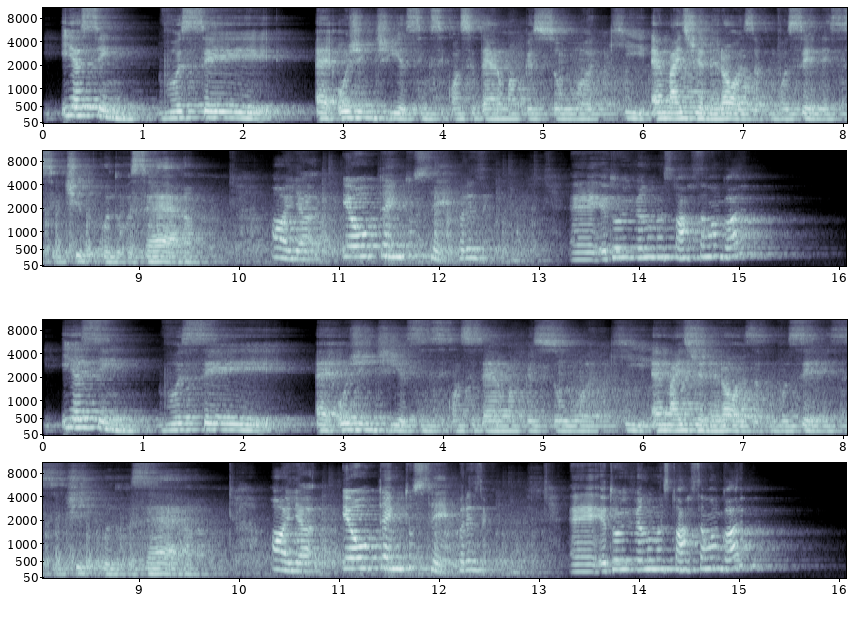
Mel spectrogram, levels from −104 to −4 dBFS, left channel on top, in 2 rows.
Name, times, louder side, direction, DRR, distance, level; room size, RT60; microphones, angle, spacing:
voice 1, 0.2-0.9 1.1-2.3 2.7-9.6, left 2 dB, 85° left, 1 dB, 3.1 m, -23 dB
sound 1, 3.7-13.0, left 1 dB, 15° left, 5.2 m, -37 dB
voice 2, 10.0-10.8 11.0-12.8 13.3-15.0, right 2 dB, 55° right, 6 dB, 1.7 m, -23 dB
21.0 x 9.7 x 6.2 m, 1.2 s
head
